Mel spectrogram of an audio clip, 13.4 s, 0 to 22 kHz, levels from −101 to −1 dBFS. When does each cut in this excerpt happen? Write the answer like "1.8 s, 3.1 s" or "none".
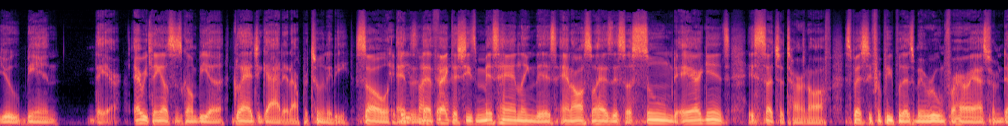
1.7 s, 3.0 s, 4.7 s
